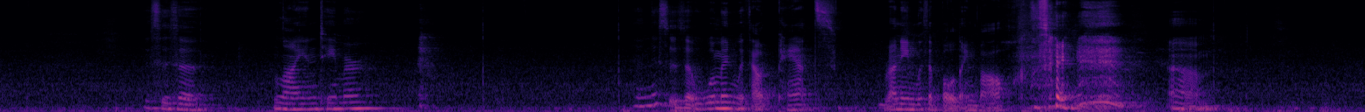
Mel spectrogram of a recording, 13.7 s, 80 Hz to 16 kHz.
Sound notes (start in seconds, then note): 10.3 chuckles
